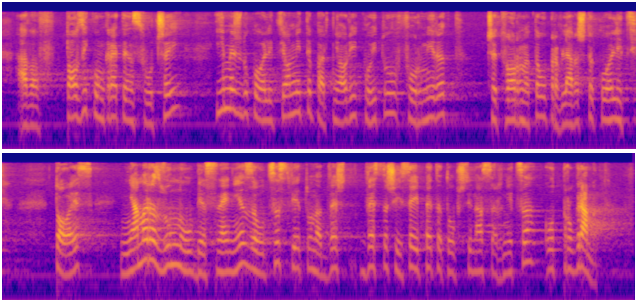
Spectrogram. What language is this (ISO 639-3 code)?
bul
